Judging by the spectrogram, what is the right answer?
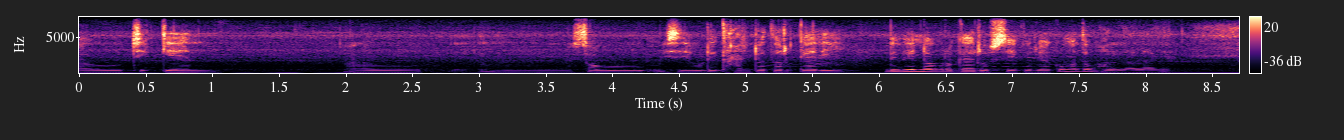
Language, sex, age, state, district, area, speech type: Odia, female, 18-30, Odisha, Kendujhar, urban, spontaneous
